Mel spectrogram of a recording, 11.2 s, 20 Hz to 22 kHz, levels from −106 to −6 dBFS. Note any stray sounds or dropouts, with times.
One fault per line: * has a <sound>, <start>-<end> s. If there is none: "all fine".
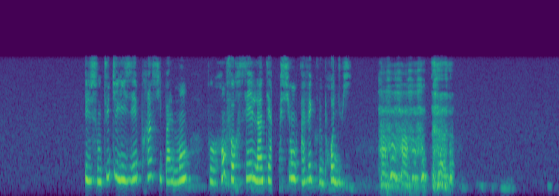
* has a dropout, 5.4-5.6 s
* has a laugh, 7.6-9.1 s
